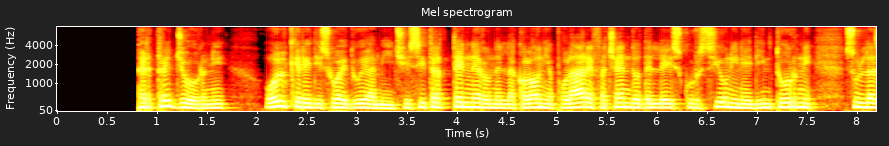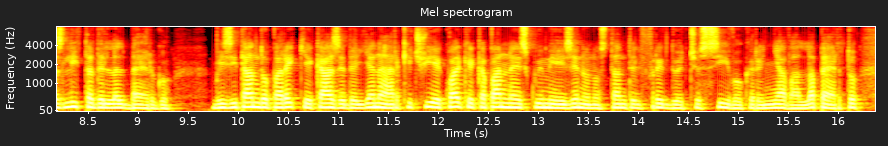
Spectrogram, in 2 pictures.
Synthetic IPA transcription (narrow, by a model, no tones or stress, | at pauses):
pert̪ɾed͡ʒorni | olkeɾed̪iswɔjd̪uːeamiːt͡ʃisit̪ɾat̪ːɛnːeɾonelːakolɔnjapolaːɾefat͡ʃɛnd̪od̪elːeːskursjoːninejd̪int̪orni | sulːazlit̪ːad̪elːalbɛrɡo | vizit̪and̪opaɾekʲːjekaːzed̪eʎːianark̟it͡ʃiekːwalkekːapanːaeskwimeːzenonost̪ant̪eilfɾed̪ːoet͡ʃːesːiːvokereɲːaːvaːlːapɛrt̪o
